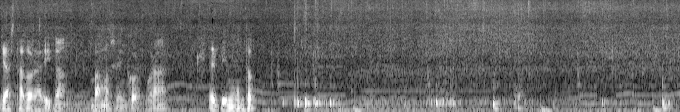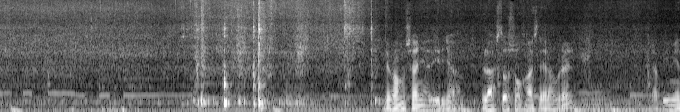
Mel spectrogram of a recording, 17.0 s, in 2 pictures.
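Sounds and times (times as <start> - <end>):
oil sizzling: 0.0 - 15.2
peppers tipped into pot: 3.6 - 4.3, 10.8 - 12.0.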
